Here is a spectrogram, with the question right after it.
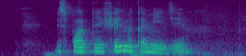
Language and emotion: Russian, neutral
